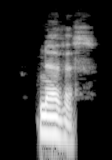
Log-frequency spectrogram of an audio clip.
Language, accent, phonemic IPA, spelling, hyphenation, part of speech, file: English, Australia, /ˈnɜːvəs/, nervous, nerv‧ous, adjective, En-au-nervous.ogg
- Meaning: Of sinews and tendons.: 1. Full of sinews 2. Having strong or prominent sinews; sinewy, muscular 3. Of a piece of writing, literary style etc.: forceful, powerful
